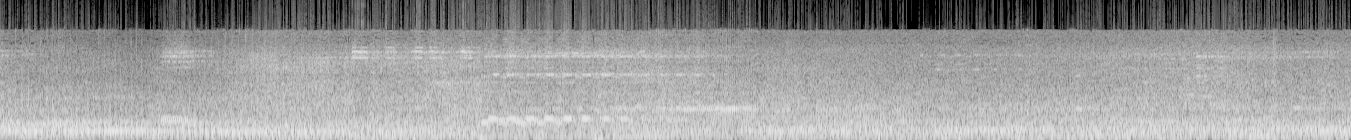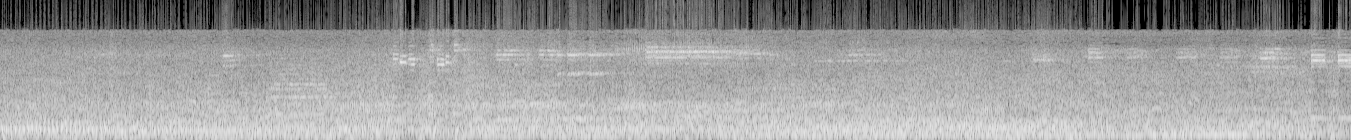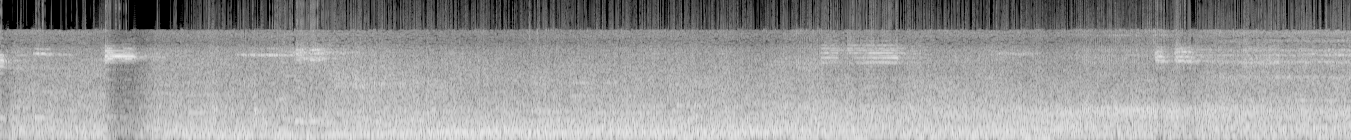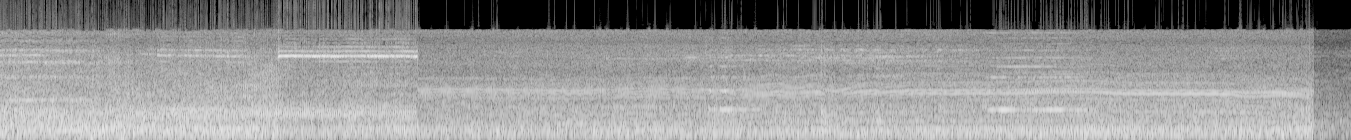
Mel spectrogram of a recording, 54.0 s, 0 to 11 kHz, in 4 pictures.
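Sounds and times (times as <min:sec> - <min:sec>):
road traffic noise: 0:00.0 - 0:54.0
vehicle horns: 0:01.6 - 0:02.3, 0:03.4 - 0:07.6, 0:15.6 - 0:23.1, 0:23.7 - 0:30.8, 0:34.8 - 0:37.5, 0:38.4 - 0:44.8, 0:46.6 - 0:53.7.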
